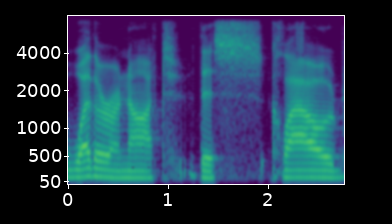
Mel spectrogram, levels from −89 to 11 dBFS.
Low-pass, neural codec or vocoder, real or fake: 7.2 kHz; none; real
